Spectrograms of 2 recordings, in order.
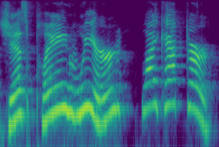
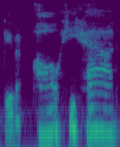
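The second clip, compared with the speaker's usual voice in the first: hushed storyteller's whisper; breathy suspense whisper to a child; 7 semitones lower, 15 dB quieter than usual. A narrator's reading. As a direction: drop to a whisper for the scary bit.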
